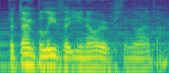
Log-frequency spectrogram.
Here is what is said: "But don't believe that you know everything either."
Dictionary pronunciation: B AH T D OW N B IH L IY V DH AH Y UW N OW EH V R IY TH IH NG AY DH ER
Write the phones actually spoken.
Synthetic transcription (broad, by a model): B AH T D OW N B IH L IY V DH AH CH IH N OW EH V R IY TH IH NG AY DH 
